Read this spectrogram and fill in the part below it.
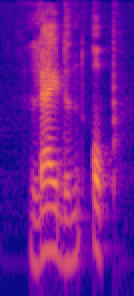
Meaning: inflection of opleiden: 1. plural present indicative 2. plural present subjunctive
- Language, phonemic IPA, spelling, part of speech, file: Dutch, /ˈlɛidə(n) ˈɔp/, leiden op, verb, Nl-leiden op.ogg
